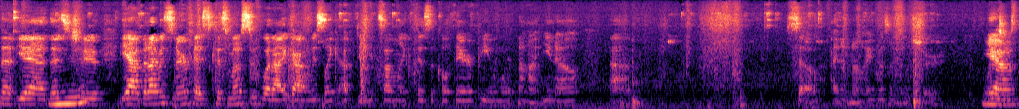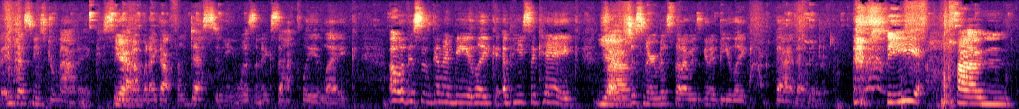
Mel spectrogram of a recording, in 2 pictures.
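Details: Young adult woman; typical speech.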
